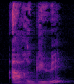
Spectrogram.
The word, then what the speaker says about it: arguer: point sur la prononciation le U se prononce donc on dit bien normalement arguer parce qu'en fait il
